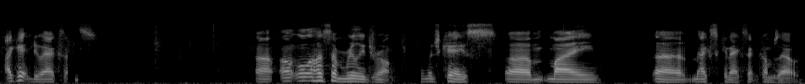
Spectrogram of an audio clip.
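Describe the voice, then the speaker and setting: A man's voice: medium pitch, steady tone, unhurried, dull audio, background noise. A man co-hosting a podcast in casual chat, rambling and making jokes. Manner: rambling, joking. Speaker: podcast co-host.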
